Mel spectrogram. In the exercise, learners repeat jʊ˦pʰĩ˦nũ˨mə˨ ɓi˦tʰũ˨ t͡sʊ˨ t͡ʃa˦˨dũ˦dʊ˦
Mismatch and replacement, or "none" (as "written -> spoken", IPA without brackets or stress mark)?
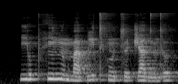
ə˨ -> a˨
